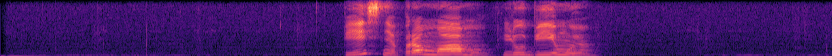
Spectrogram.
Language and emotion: Russian, positive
